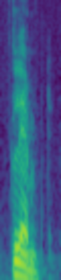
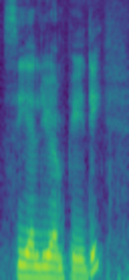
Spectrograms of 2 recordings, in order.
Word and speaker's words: clumped: That you will see cells all the way like this, and some cells are clamped, right. So the correct pronunciation is clumped, C-L-U-M-P-E-D.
